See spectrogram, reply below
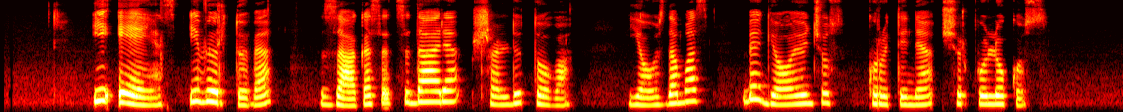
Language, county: Lithuanian, Šiauliai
